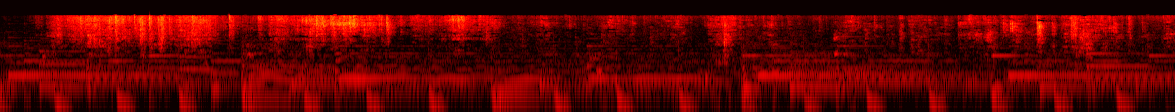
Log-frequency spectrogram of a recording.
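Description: Eggplant fries in a frying pan with a soft, continuous sizzle and hiss dotted with faint crackles, holding steady throughout without fading away.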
